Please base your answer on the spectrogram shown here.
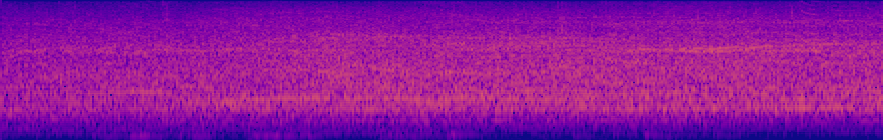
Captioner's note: audience cheering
